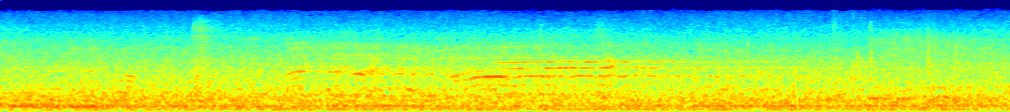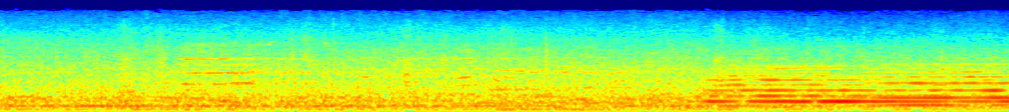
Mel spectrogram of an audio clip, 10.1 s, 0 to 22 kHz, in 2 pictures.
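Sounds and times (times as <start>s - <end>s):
distant voices: 0.0s - 10.0s.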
